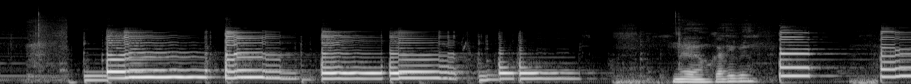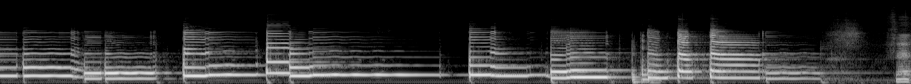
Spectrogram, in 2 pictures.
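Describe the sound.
Heavily distorted electric guitar, its effect set to very high gain, plays loud, sustained chords and riffs with thick harmonic buzz, broken by a brief pitch-bending squeal midway; a voice briefly talks over the playing.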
